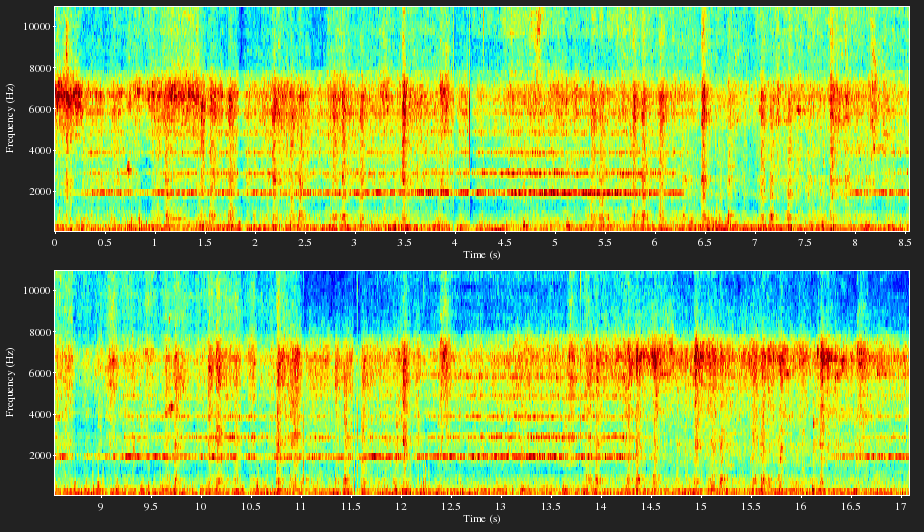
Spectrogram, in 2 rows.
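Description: Long Island Rail Road M7 electric multiple-unit train running past at platform level: continuous wheel rumble and clatter on the rails. A high steady whine sounds twice, each time for about six seconds.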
